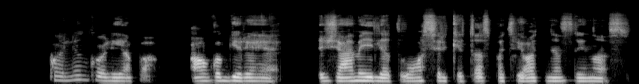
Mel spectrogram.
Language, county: Lithuanian, Kaunas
